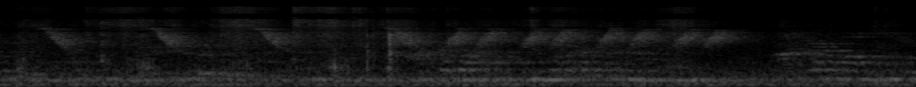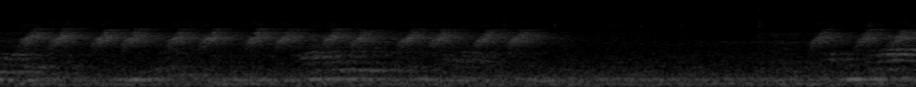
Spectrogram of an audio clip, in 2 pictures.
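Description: Faint birds chirping in the background, with several runs of rapid, evenly repeated high notes like a trill.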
